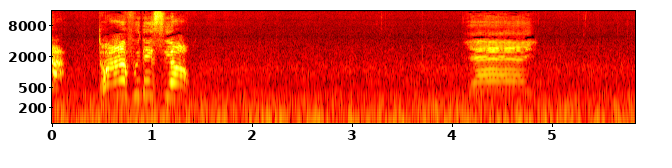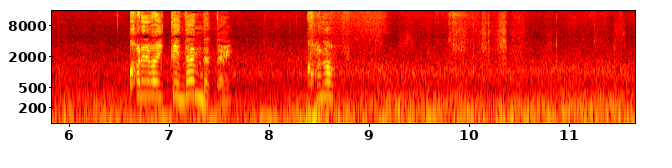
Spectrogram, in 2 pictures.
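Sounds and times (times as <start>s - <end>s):
low engine rumble of a car driving: 0.0s - 11.6s
speech: 0.8s - 1.5s, 4.2s - 4.8s, 6.6s - 7.7s, 8.4s - 8.8s.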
